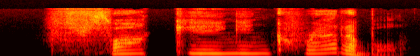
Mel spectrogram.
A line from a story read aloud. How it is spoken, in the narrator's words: Richie Tozier said softly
